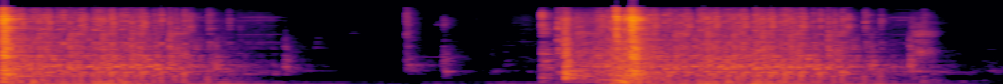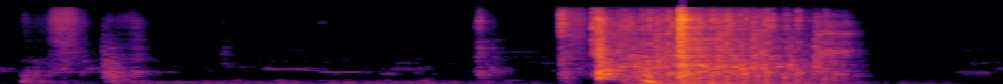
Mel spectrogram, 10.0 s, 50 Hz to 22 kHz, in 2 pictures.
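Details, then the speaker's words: 2.5 kW Ress petrol generator after long storage, with a new carburetor fitted: three pull bursts each giving a brief rough sneeze that dies straight away; it sputters but won't run, as the rod and its spring weren't checked when the carburetor was refitted. "Почему он не завелся, я сейчас объясню. Потому что, когда я его прикручивал , я не проверил стержень, а следовало бы, чтобы там была просто зацеплена пружина."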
